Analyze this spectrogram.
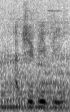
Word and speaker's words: Atsupipi: Atsupipi. When you are pronouncing the word, as I said, your tongue and your teeth, there should be a combination of transfer of air.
